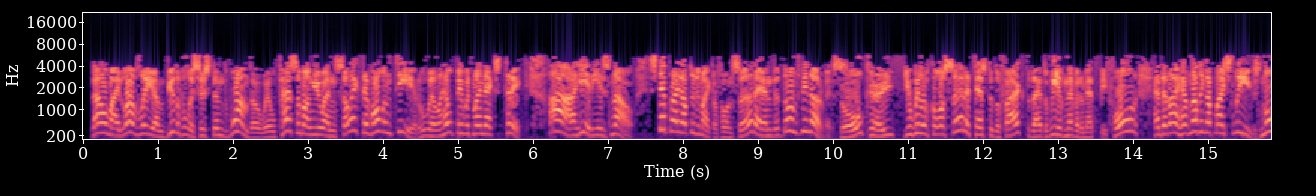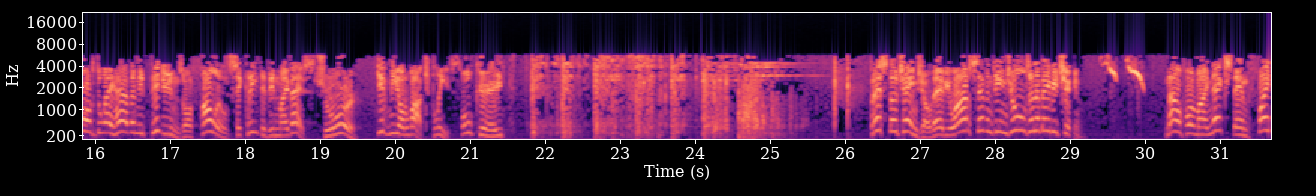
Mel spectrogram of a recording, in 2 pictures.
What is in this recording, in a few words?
lp promo, radio spots; psychedelic promos and radio spots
